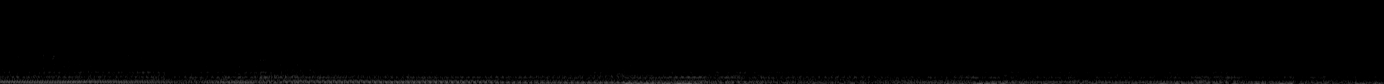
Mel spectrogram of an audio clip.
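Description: A double bass plays low, bowed notes.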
